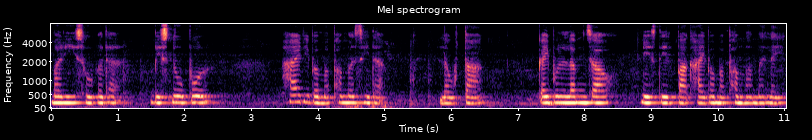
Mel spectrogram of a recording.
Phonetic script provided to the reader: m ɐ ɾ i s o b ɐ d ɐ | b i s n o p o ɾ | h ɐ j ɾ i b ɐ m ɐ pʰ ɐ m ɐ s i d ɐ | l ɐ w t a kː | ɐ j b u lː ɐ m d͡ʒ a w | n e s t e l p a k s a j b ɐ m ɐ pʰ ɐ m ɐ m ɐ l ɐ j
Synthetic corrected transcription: m ɐ ɾ i s o b ɐ d ɐ | b i s n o p u ɾ | h a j ɾ i b ɐ m ɐ pʰ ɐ m ɐ s i d ɐ | l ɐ w t a kː | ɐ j b u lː ɐ m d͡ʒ a w | n e s t e l p a k h a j b ɐ m ɐ pʰ ɐ m ɐ m ɐ l ɐ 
